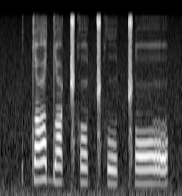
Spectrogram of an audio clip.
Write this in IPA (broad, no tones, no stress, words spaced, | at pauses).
tˤɨdˤɜǁʰɔǁʰo ǁɔ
